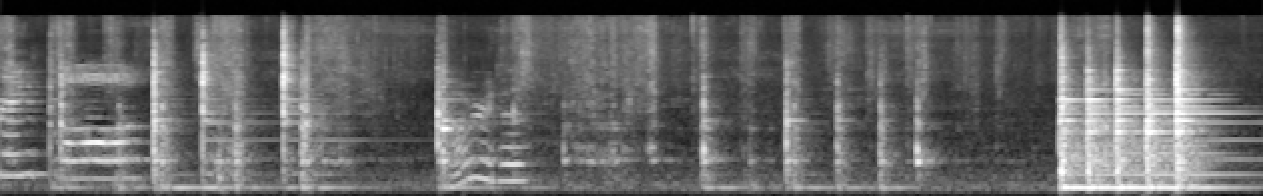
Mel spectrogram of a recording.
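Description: Wooden spatula stirring and scraping diced red onion and garlic frying in olive oil in an enamelled cast-iron pot. The onions sizzle, and the spatula knocks against the pot again and again, loudest near the end.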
